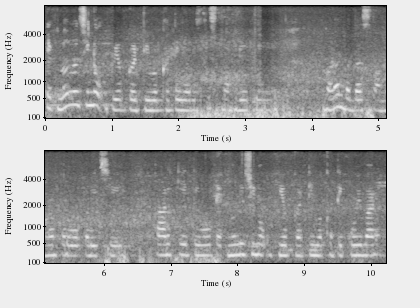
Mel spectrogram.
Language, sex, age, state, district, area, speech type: Gujarati, female, 18-30, Gujarat, Narmada, rural, spontaneous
